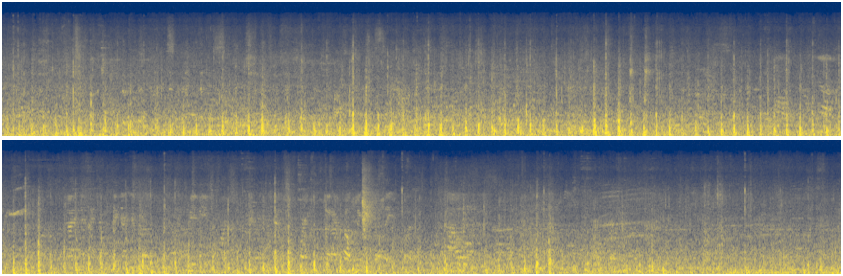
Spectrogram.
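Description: Footsteps tap on a tiled floor.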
